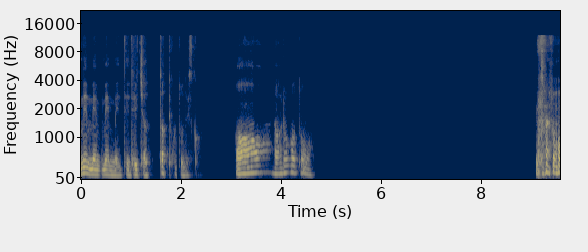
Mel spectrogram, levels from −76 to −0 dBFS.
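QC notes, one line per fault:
1.91–1.97 s, short concealed packet loss: a brief smear in the speech. About 40 ms of audio reached the decoder too late, so the receiver stretched the preceding sound over the gap and then blended back into the real signal.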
